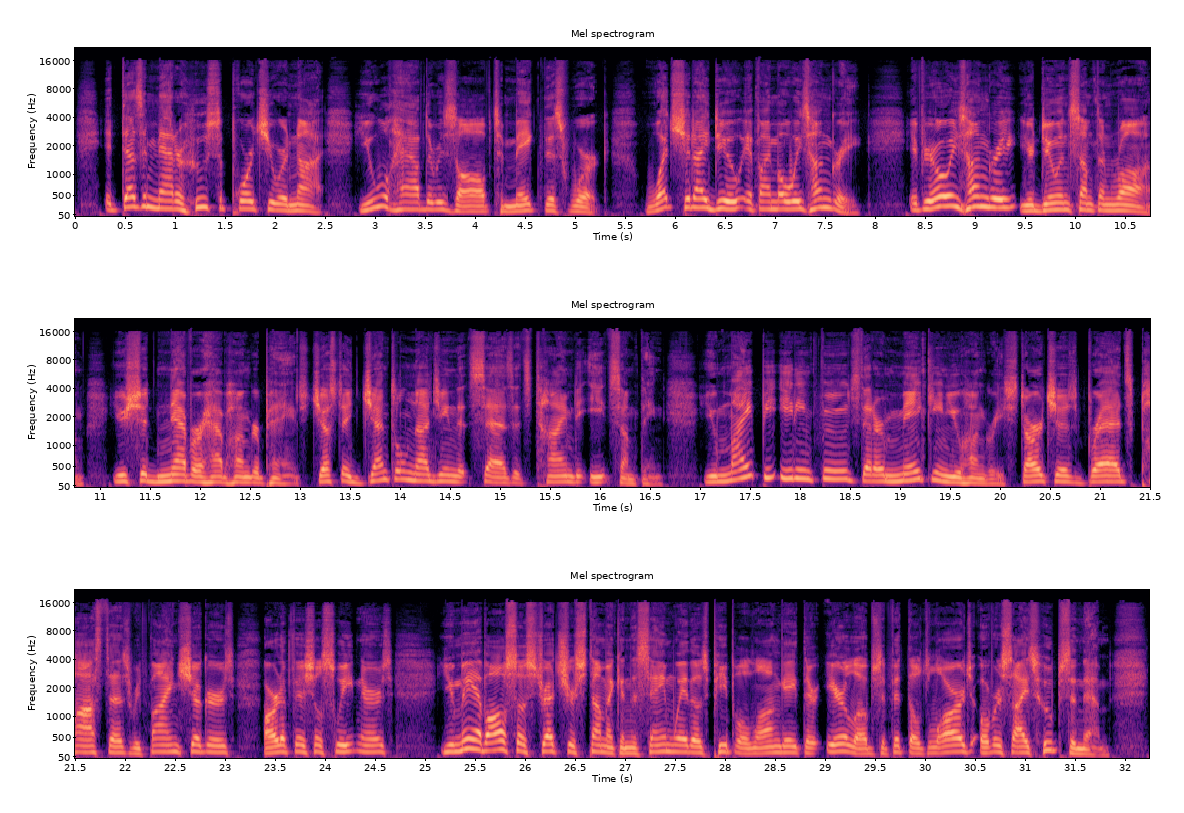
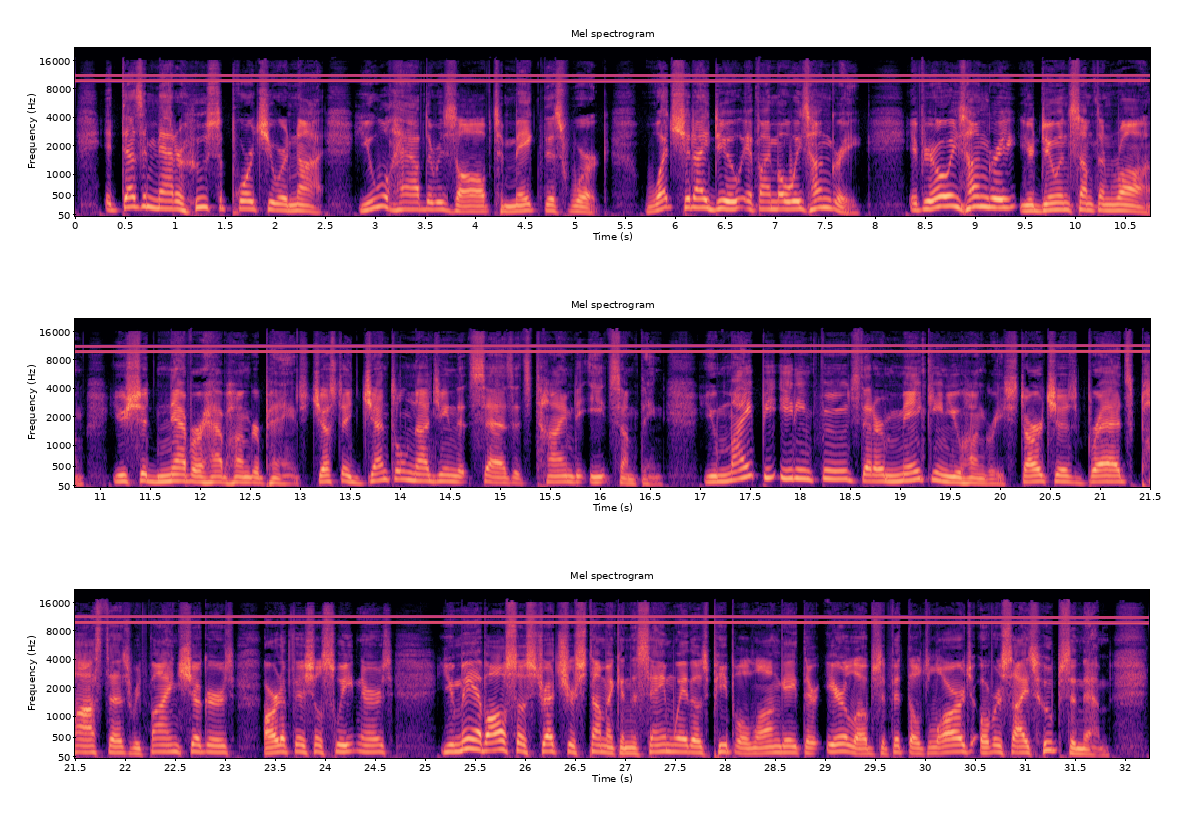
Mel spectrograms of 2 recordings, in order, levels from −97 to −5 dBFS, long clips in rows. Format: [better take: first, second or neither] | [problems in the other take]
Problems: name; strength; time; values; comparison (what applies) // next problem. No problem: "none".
first | high-pitched whine; loud; throughout; 10 kHz, 7 dB below the speech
